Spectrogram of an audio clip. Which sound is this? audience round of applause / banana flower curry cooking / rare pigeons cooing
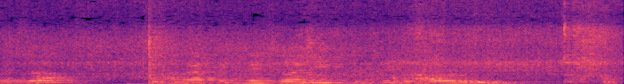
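banana flower curry cooking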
